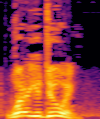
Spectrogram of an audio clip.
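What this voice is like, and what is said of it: Yelling, raised voice. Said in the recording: “You're yelling at me. ... I'm yelling at you”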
